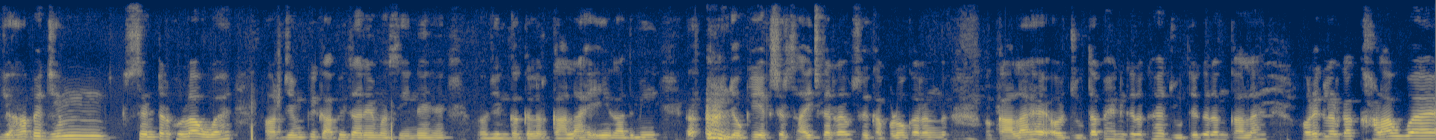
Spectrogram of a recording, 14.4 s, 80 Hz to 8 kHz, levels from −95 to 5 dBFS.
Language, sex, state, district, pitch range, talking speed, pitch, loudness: Hindi, male, Chhattisgarh, Bilaspur, 120-145 Hz, 210 wpm, 130 Hz, -22 LUFS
